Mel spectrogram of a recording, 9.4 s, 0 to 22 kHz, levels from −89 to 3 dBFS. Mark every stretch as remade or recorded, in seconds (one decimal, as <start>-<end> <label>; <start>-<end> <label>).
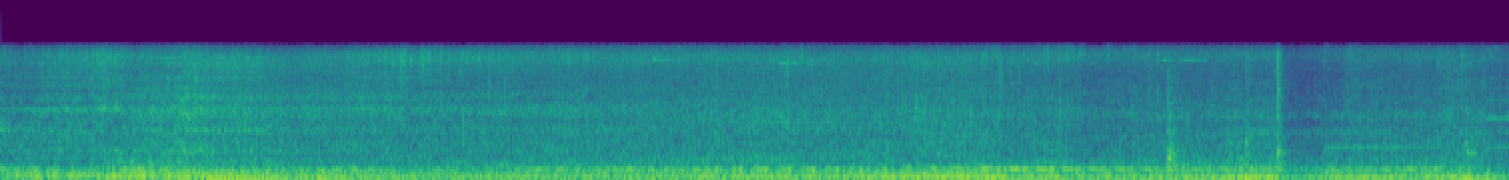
0.0-1.3 remade; 1.3-9.4 recorded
